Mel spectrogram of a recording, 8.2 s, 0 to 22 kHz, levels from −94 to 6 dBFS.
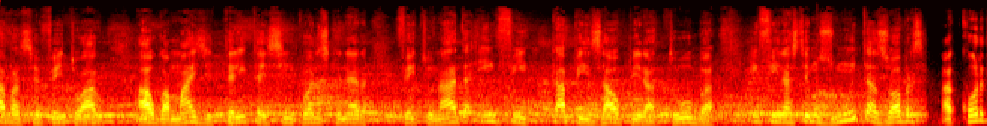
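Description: Damaged data in a compressed stream corrupts the encoded frames at 3.42 s and again at 6.81 s. The decoder misreads those bytes and loses sync while it hunts for the next valid frame header, so each point produces a brief glitch in the sound, such as a chirp, squawk, click or short hole.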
